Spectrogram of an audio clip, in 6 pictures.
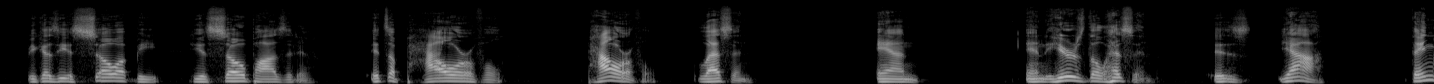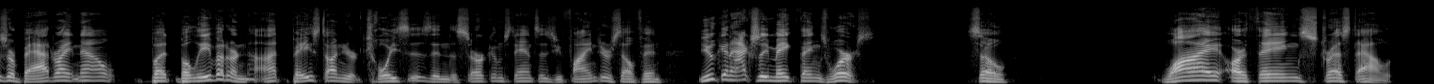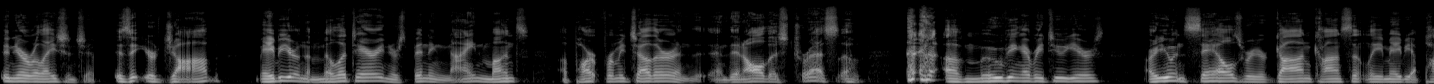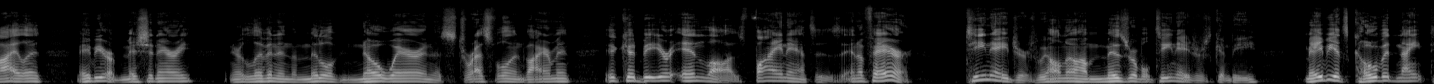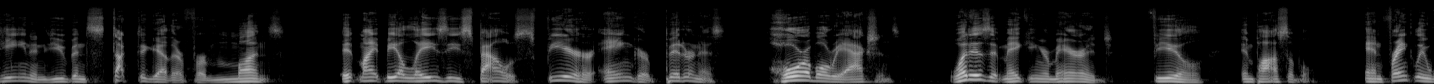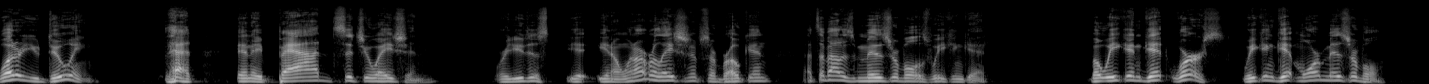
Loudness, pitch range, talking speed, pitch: -27 LUFS, 125-155 Hz, 140 wpm, 140 Hz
